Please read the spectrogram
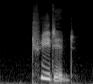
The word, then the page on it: treated: American English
